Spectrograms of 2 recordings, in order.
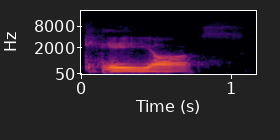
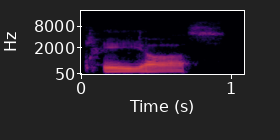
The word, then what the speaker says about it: chaos: things change um it's not too hard to pronounce that one just learn it as chaos yes i like it separated vowel sounds chaos again i never think the origin of the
